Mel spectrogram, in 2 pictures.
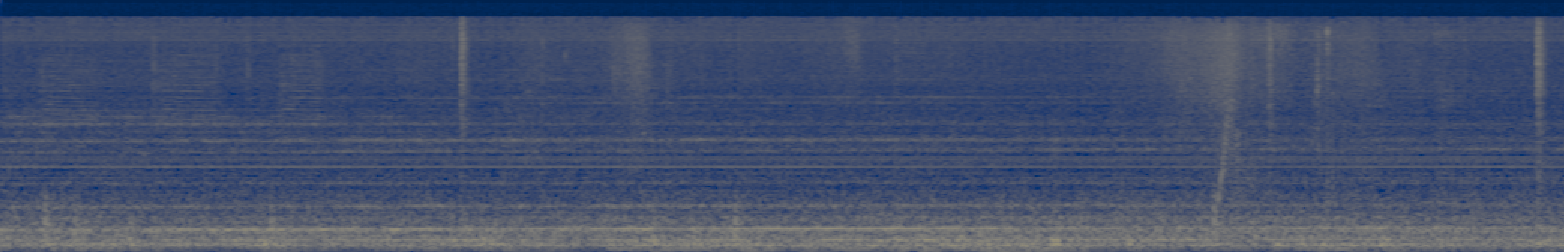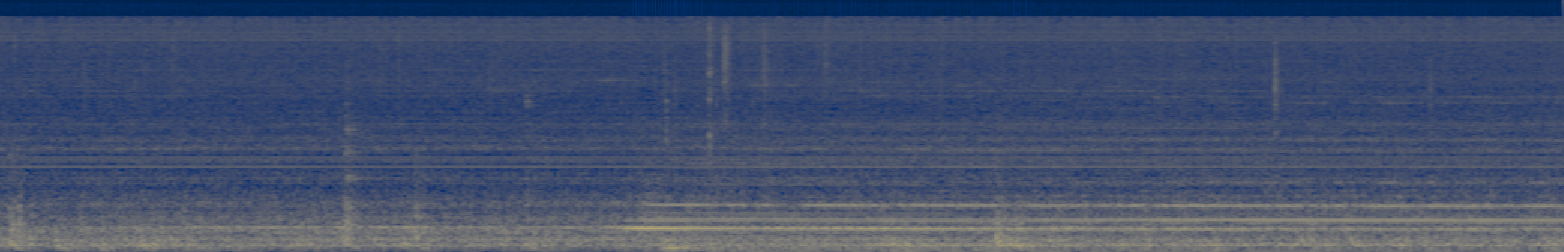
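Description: A train's motor whines at a steady pitch that shifts higher near the end.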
